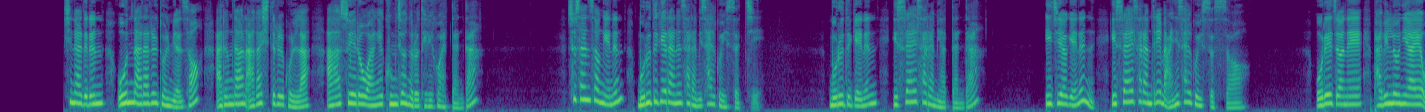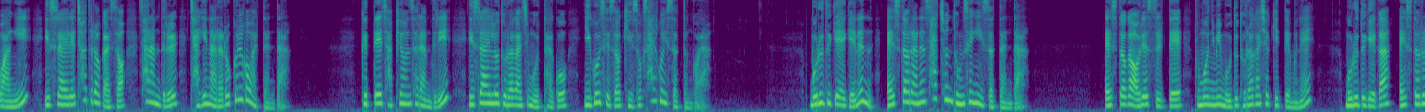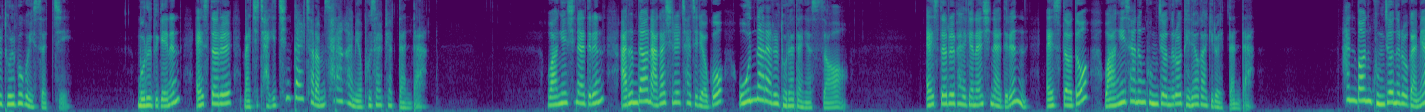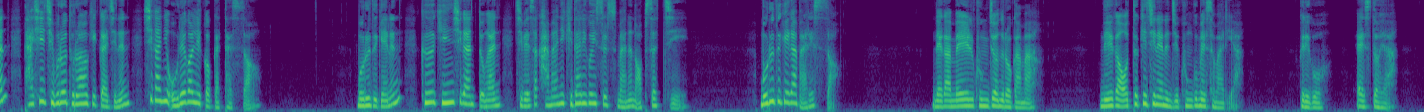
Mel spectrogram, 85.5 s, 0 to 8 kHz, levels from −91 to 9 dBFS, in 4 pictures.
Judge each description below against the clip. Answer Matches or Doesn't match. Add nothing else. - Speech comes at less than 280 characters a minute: Doesn't match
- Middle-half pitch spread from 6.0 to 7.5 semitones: Doesn't match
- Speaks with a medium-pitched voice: Doesn't match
